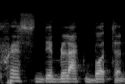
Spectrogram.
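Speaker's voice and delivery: clumsy, horrible put-on Jamaican accent. Retelling asking a passerby to take a picture, the speaker quotes their past self in a bad Jamaican accent. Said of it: "with like a Jamaican accent".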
